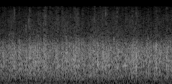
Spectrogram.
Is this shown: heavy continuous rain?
no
